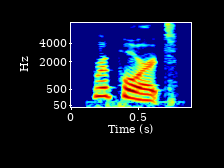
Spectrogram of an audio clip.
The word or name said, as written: report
